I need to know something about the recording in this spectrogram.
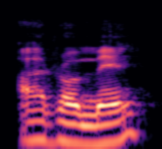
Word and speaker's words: arome: So if you can see here, this is arome. You see raw. It's not to. It is raw. Arome. Arome is 11.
